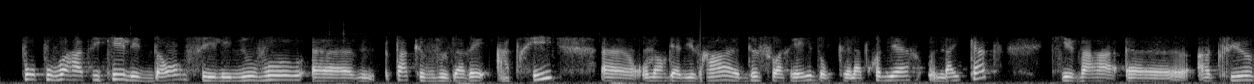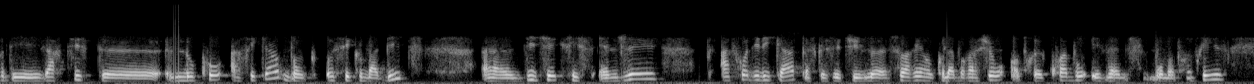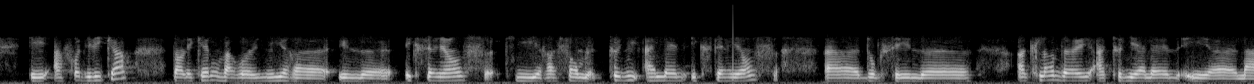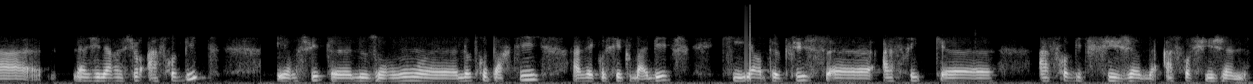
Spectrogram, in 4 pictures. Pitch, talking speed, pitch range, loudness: 170 Hz, 130 wpm, 155-200 Hz, -19 LUFS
